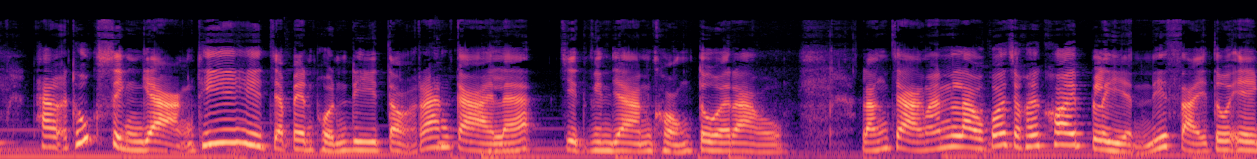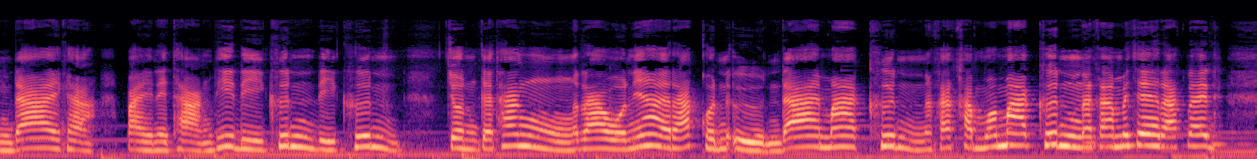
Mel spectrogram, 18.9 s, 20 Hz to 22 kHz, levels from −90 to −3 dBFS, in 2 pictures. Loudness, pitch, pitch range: -19 LUFS, 205 Hz, 175-245 Hz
